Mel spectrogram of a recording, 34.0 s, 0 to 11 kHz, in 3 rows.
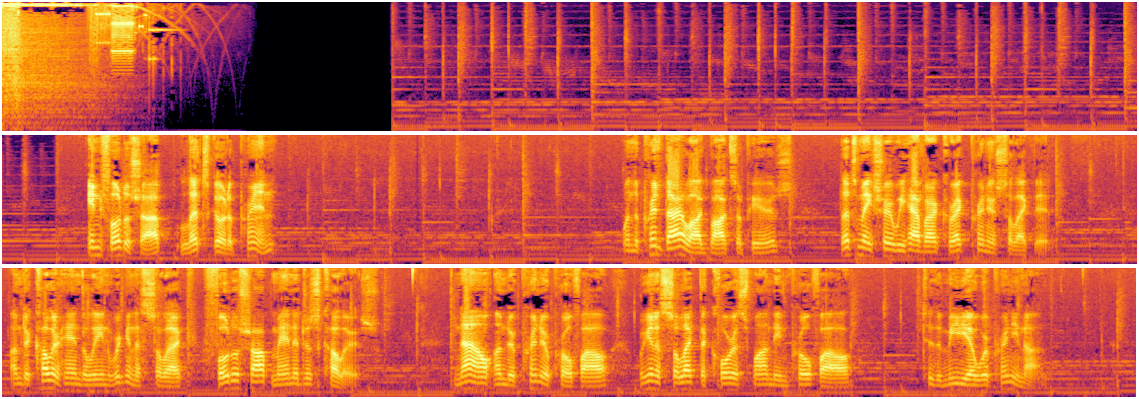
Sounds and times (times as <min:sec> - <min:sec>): Music: 0:03.9 - 0:34.0
Speech: 0:12.2 - 0:14.1, 0:17.6 - 0:21.9, 0:22.8 - 0:26.5, 0:27.2 - 0:31.3, 0:31.9 - 0:33.2.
